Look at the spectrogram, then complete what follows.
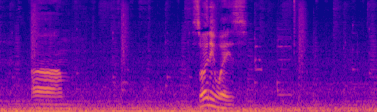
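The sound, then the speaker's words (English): A steady low rumble of road and engine noise fills the cabin of a moving car in traffic, constant throughout, while a person speaks over it. “I'm in traffic.”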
